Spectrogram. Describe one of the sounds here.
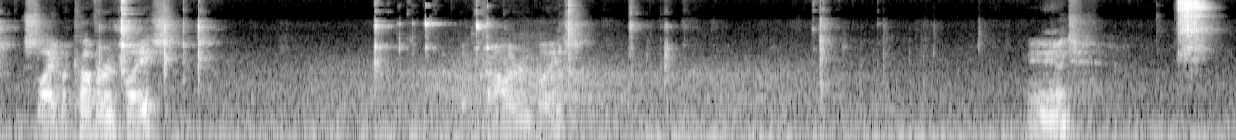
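Metal parts click and clink together.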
